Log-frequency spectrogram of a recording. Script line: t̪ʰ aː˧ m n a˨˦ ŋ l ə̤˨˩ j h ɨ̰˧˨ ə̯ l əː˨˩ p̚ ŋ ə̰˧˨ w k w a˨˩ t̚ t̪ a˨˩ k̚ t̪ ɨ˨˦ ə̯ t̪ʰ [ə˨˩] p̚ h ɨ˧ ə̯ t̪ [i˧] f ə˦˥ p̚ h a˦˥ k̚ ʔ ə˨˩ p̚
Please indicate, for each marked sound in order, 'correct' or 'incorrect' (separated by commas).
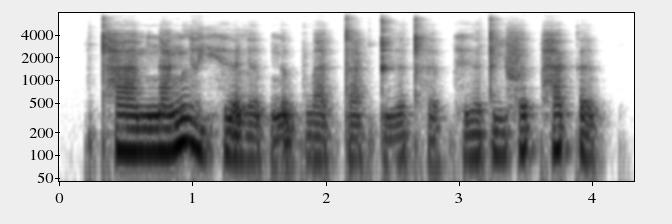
correct, correct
